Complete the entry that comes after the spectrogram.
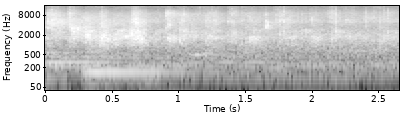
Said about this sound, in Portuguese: Você pode aplaudir, Senhor?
